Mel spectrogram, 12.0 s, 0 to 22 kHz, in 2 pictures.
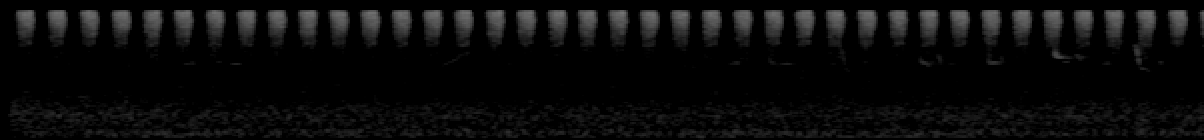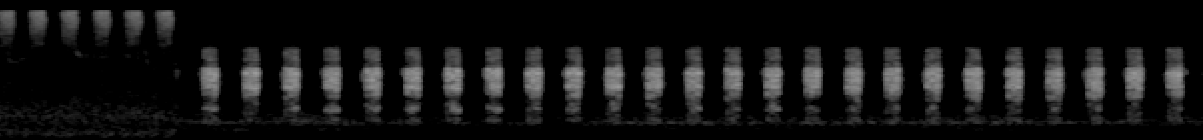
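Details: Bog bush-cricket (Metrioptera brachyptera) singing at Andechs, Germany, on 21 September 2018. It gives a steady run of short, dry, ticking chirps, about six per second, high and hissy at first, then lower-pitched and louder in the second half.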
